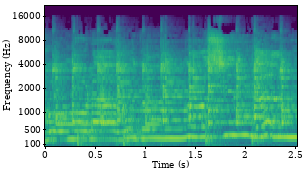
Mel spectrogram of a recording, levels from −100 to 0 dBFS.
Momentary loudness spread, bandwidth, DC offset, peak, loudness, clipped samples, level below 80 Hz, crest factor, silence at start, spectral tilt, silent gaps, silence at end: 4 LU; 16 kHz; 0.4%; -2 dBFS; -17 LUFS; under 0.1%; -50 dBFS; 16 dB; 0 s; -1.5 dB/octave; none; 0 s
